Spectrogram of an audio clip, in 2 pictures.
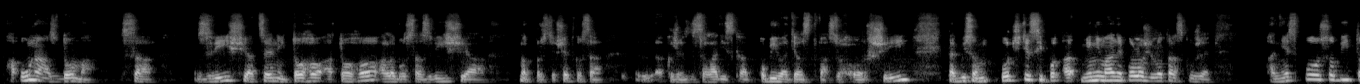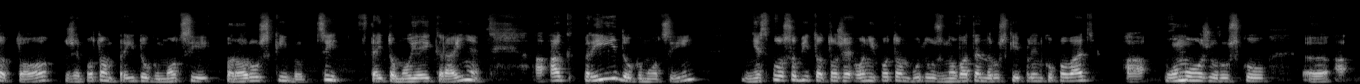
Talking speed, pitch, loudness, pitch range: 150 wpm, 165 Hz, -23 LUFS, 145-195 Hz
